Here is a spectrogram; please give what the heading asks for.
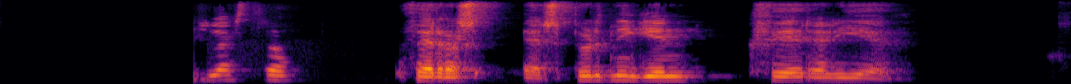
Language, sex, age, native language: Icelandic, male, 50-59, Icelandic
